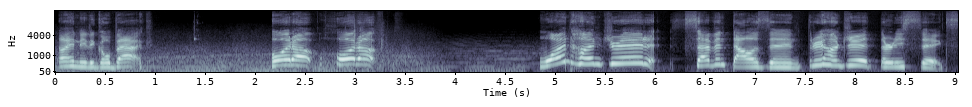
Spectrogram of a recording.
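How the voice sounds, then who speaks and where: A woman gives casual live game reactions in a high, lively voice full of slangy exclamations. The sound is dry, with faint game music behind her. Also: takes it slowly, pauses often, no echo. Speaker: game streamer.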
